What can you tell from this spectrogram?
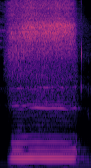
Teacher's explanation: This is because when S follows a vowel sound, we pronounce S and a Z. You should feel your vocal cords vibrate.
